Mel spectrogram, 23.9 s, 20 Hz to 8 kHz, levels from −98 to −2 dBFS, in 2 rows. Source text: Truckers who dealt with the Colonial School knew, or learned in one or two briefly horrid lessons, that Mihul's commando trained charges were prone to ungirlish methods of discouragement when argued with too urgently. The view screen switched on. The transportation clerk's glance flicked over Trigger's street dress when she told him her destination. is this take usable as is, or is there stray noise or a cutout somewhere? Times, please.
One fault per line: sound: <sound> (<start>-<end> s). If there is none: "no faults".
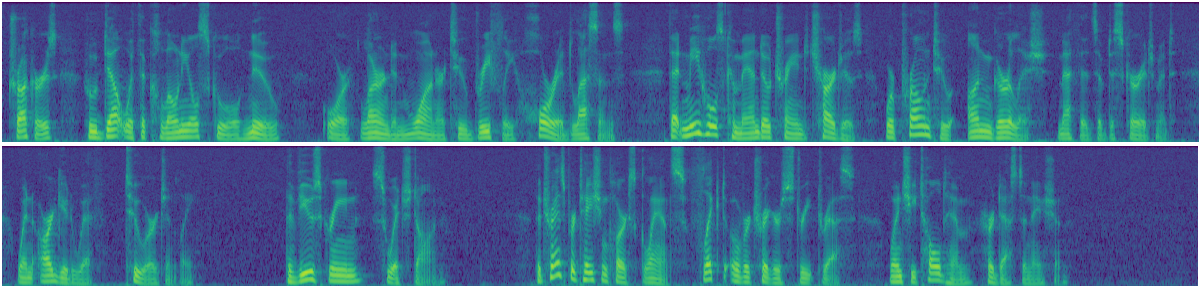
no faults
